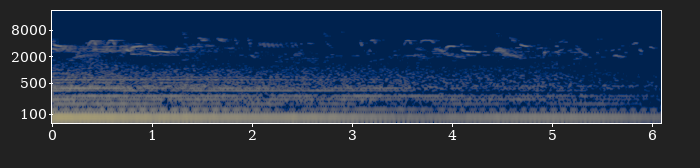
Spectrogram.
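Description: Birds chirping over a low, steady drone from a meditation track, both slowly fading out.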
